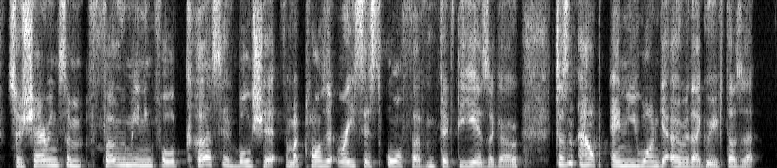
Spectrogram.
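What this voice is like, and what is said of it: Heated rant, sharply enunciated. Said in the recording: “Hearing you rant with your accent is so funny ... you get so heated and like enunci- like your enunciations of ... enunciate”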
